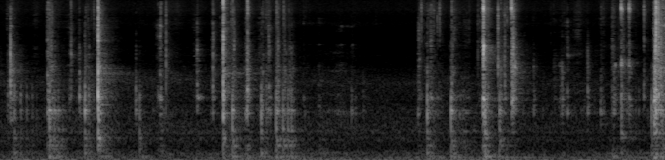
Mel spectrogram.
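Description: Irregular sharp plastic clicks and snaps as the push-pin posts of an Intel stock CPU cooler are pulled up to unlatch it from the motherboard.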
